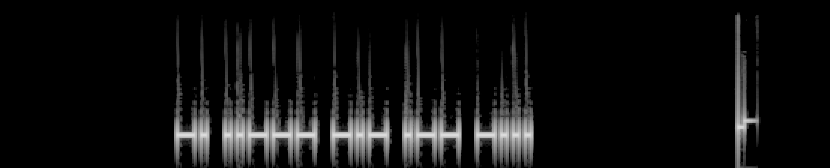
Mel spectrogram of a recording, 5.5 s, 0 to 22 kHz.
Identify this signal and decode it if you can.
Morse code, heard as a keyed tone, about 31 wpm, 700 Hz. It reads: N2KWB
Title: USA Call Signs - 5 Characters - 2x Character Spacing - 30wpm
